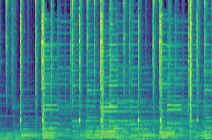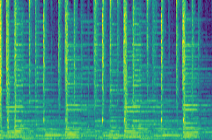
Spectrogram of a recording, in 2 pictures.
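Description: An Afrobeats beat built in FL Studio drives along steadily with a busy percussion loop, a crisp shaker and sharp repeated hits over a warm low layer. The groove is dense, loud and continuous, with no voices.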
